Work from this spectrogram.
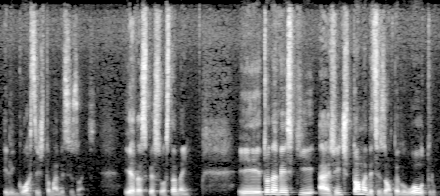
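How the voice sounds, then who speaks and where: A man leads an online leadership lesson at a middling pitch. His voice is mellow and a little husky. He breaks the ideas into short steps, checks in with the listener and acts out sample conversations. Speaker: leadership course instructor.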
